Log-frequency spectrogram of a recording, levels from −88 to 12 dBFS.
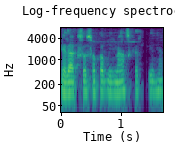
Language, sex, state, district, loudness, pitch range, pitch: Hindi, male, Bihar, Muzaffarpur, -18 LUFS, 120-125 Hz, 125 Hz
